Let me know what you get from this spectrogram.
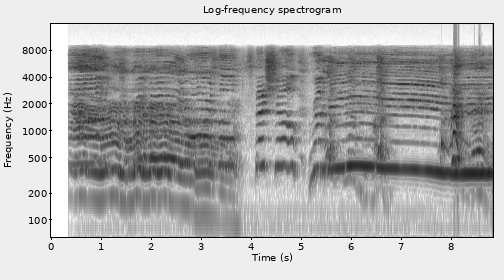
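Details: A Schnauzer singing, recorded on an Android phone: a long wavering howl with rich harmonics, a brief break, then a steadier sustained howl, possibly blended with a person's voice.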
